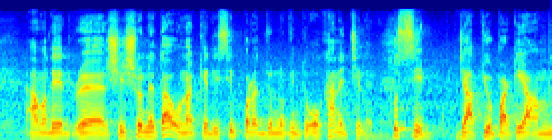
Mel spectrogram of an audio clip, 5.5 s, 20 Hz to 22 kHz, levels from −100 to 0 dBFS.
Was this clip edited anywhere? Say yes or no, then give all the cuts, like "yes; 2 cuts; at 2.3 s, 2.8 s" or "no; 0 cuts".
yes; 1 cut; at 3.9 s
